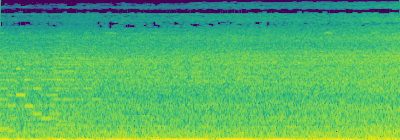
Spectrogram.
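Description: A passing train's steady low rumble and running noise. The last notes of a melody die out in the first half-second.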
